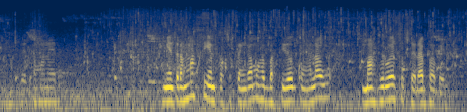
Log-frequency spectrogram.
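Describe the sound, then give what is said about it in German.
Watery sloshing and trickling as a paper-making frame is dipped into a tank of paper pulp to beat the pulp further, with a person talking over most of it. “Je länger wir den Rahmen im Wasser haben, desto dicker wird das Papier.”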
